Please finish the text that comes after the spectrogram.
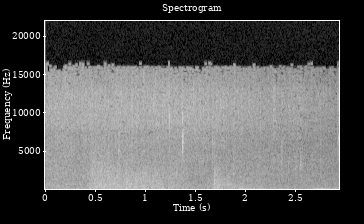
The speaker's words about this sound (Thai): ไม่นานนัก บริเวณนั้นก็เกิดฝนตกหนัก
